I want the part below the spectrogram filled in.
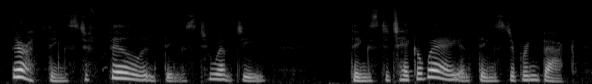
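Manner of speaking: soft, hushed luring voice; whispering deceitful lure. A narrator's reading. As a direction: coax them in gently. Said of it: "continued to whisper in a soft, deceitful voice".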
